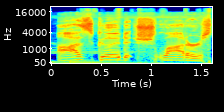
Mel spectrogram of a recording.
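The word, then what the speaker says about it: Osgood-Schlatter: say it slow cuz everybody has a different pronouncing it and I usually do it wrong ozg good schlatter's disease how close was I that was great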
